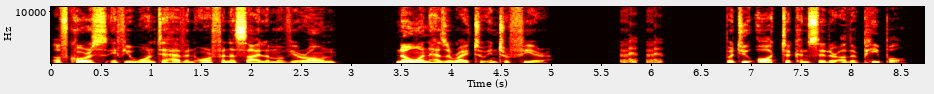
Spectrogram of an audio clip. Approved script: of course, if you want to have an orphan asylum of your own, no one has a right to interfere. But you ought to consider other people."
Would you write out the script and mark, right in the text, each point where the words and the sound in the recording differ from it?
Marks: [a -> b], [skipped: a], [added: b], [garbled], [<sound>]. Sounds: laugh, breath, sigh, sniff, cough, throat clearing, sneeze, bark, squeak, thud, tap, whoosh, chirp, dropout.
of course, if you want to have an orphan asylum of your own, no one has a right to interfere. [laugh] But you ought to consider other people."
